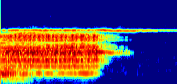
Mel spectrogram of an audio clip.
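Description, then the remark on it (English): A single burst of an old telephone bell ringing at home after dark as a call comes through, bright and metallic, sustained for about a second before fading out with a lingering high tone. Fairly loud, no voices. “I went home and waited for the phone to ring.”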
